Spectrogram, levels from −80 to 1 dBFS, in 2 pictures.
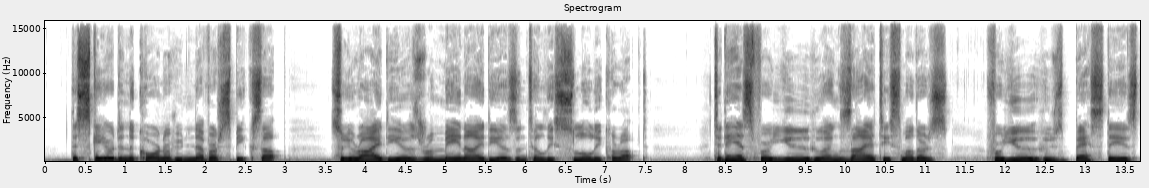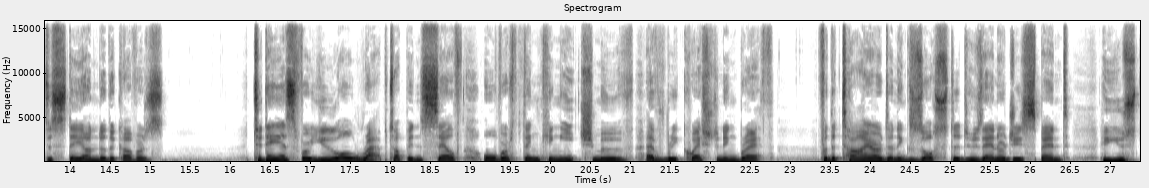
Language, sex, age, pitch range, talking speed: English, male, 40-59, 125-175 Hz, 135 wpm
